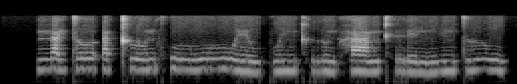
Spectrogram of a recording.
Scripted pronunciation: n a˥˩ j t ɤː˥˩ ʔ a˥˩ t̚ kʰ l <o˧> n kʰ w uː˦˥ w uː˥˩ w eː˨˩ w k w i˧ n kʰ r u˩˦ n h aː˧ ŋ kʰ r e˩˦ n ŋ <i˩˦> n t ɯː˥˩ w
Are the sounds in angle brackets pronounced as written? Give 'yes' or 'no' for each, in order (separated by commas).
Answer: no, no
